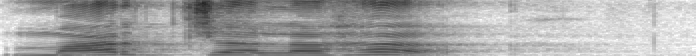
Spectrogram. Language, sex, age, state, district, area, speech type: Sanskrit, female, 18-30, Odisha, Puri, rural, read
